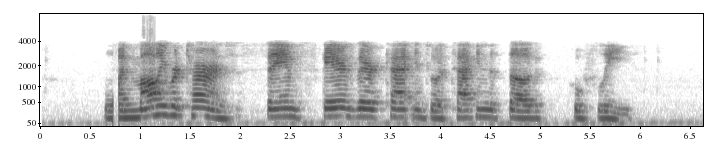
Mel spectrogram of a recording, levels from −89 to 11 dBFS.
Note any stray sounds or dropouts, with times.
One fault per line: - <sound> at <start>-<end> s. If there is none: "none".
- dropout at 0.7-0.8 s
